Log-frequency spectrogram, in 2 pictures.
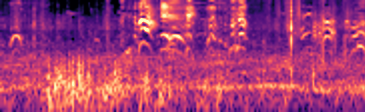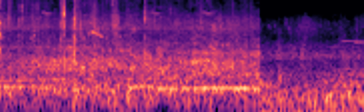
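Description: Birds chirping in short, quick calls, bunched about one to three seconds in, with a few sharp clicks over steady outdoor noise; near the end the chirping stops and a low rumble takes over.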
